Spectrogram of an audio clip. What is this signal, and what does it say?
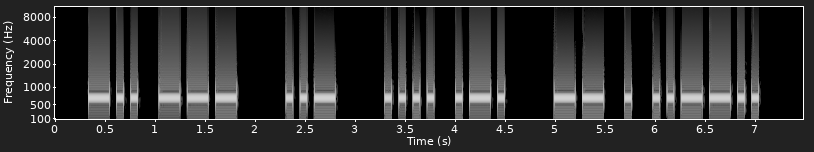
Morse code, heard as a keyed tone, about 17 wpm, 700 Hz. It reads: DO U HR ME?
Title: Sentences from Top 300 Words and Abbreviations 17wpm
